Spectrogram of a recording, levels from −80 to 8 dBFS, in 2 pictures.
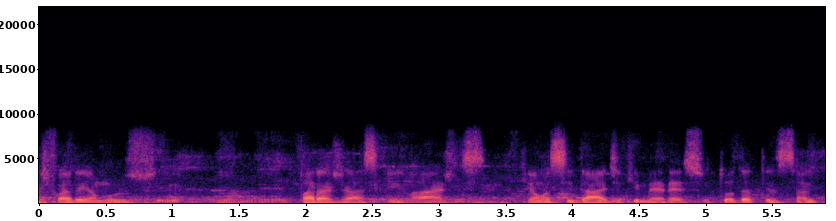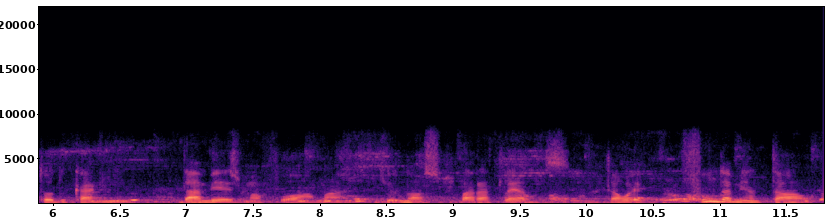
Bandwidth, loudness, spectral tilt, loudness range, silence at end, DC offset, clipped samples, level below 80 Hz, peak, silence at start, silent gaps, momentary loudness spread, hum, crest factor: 8.6 kHz; -22 LUFS; -6 dB/octave; 2 LU; 0 s; under 0.1%; under 0.1%; -56 dBFS; -2 dBFS; 0 s; none; 11 LU; none; 20 dB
